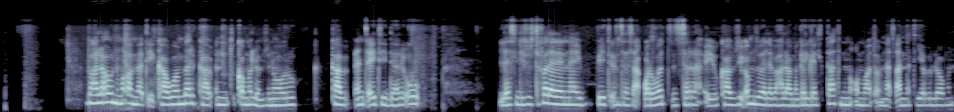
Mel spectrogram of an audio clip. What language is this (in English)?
Tigrinya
